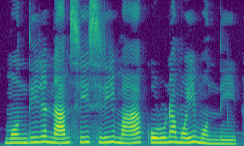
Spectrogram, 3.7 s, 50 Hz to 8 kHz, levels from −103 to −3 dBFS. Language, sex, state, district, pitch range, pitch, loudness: Bengali, female, West Bengal, Cooch Behar, 230-270 Hz, 255 Hz, -16 LUFS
